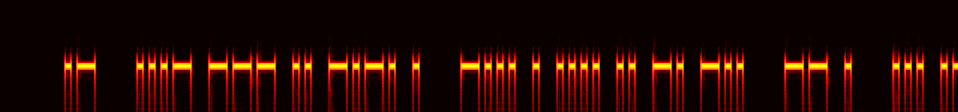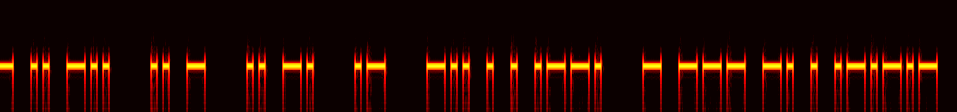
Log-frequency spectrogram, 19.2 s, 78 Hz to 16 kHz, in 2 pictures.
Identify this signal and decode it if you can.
Morse code, heard as a keyed tone, about 21 wpm, 700 Hz. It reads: A VOICE BEHIND ME SAID IT IN A DEEP TONE.
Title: Sentences from Top 1600 Words 20wpm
